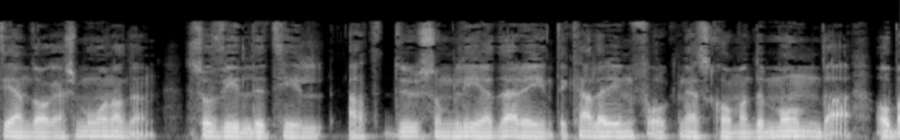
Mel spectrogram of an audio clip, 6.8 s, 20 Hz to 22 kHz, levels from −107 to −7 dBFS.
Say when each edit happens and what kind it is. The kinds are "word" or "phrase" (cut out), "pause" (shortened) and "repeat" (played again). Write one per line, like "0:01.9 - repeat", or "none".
none

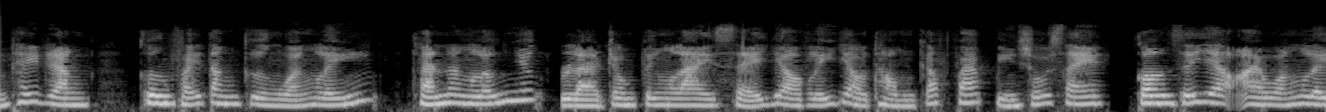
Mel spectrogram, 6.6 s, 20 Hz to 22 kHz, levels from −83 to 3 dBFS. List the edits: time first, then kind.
0:02.0 - pause
0:04.0 - phrase
0:05.6 - pause

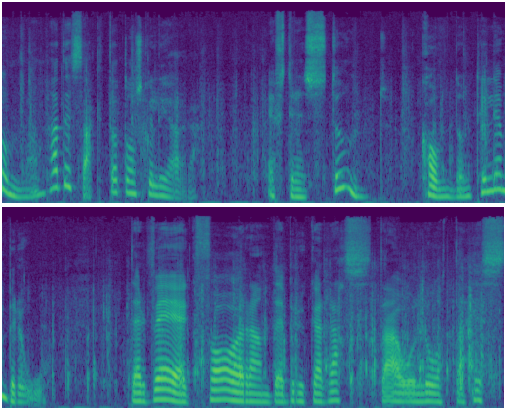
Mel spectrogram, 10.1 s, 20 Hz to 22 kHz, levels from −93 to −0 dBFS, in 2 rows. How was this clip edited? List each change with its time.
0:02.6 - pause

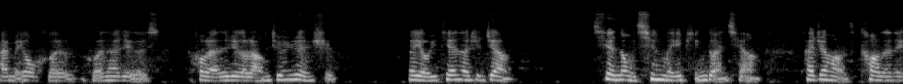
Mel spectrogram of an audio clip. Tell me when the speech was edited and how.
0:01.8 - word

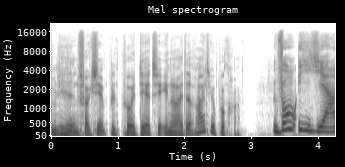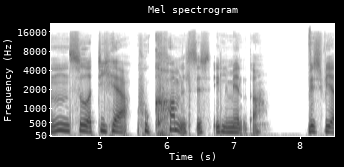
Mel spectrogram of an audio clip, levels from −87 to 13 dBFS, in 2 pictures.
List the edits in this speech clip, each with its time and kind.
none

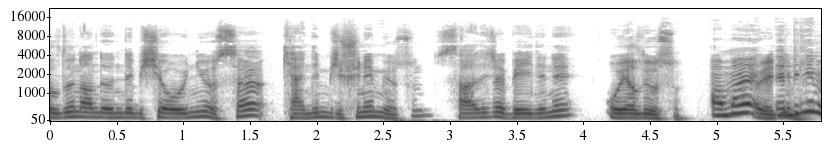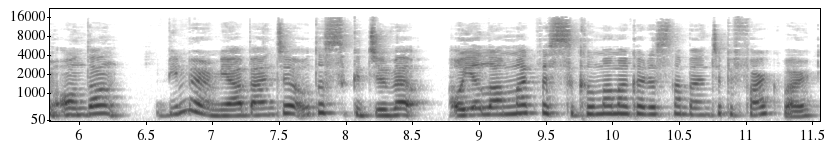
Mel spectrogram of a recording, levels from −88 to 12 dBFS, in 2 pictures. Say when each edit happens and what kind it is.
0:02.1 - word
0:03.3 - word
0:04.0 - pause
0:08.8 - phrase

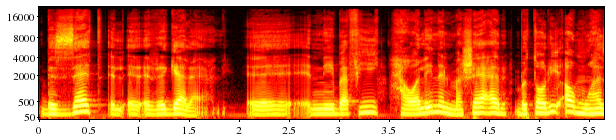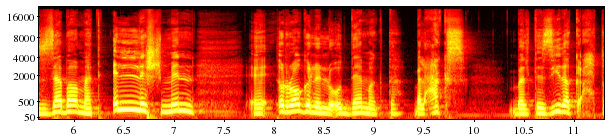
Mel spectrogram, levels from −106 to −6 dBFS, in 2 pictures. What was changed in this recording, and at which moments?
0:03.4 - word
0:04.7 - pause
0:08.0 - word

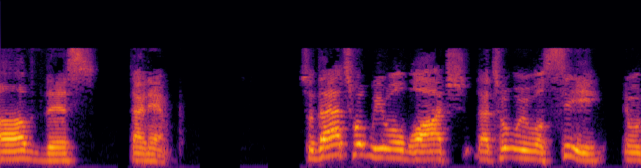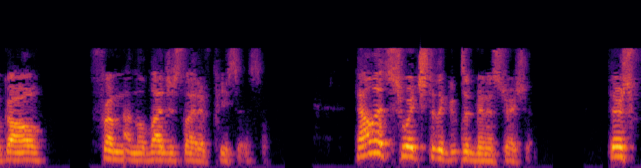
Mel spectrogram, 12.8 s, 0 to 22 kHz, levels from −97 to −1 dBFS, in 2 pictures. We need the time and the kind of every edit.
0:06.3 - word
0:07.6 - word
0:11.0 - word

